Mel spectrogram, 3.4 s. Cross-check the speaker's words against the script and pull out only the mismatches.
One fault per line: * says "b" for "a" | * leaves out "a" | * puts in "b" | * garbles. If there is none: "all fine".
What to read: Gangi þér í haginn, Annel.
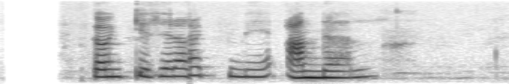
all fine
